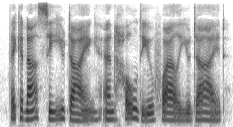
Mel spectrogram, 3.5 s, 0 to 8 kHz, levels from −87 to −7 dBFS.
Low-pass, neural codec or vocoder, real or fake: 7.2 kHz; none; real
